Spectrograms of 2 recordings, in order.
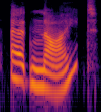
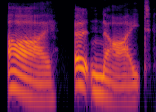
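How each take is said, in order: First: High, loud questioning lady's voice rising; Io's repeat. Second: Iron in his voice. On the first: Io echoing Branson's demand, high questioning rise. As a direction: repeat it back in disbelief. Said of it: "she repeated flatly". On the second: Branson insisting on night delivery, iron-hard. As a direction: lay it down as final. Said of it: "with more iron in his voice". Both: Acted.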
